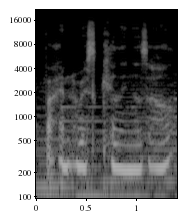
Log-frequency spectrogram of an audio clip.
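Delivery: breathy whisper of a threat. Acted. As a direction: hiss it under the breath.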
